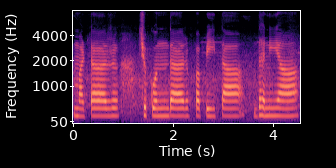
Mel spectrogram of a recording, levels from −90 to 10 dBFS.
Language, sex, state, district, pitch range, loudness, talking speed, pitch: Hindi, female, Chhattisgarh, Bilaspur, 200-205 Hz, -15 LUFS, 65 wpm, 205 Hz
